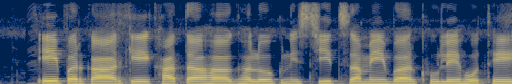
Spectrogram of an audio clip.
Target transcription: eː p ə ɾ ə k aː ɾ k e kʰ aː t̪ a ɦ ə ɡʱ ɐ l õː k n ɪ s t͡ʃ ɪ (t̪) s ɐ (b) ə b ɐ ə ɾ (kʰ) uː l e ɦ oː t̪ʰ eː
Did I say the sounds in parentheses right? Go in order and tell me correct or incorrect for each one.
correct, incorrect: m, correct

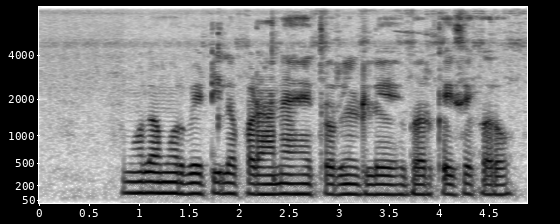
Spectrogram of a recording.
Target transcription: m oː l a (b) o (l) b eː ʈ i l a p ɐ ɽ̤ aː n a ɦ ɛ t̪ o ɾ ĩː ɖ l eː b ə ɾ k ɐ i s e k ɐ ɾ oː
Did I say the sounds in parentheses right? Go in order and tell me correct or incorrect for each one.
incorrect: m, incorrect: ɾ

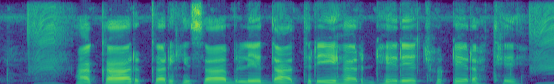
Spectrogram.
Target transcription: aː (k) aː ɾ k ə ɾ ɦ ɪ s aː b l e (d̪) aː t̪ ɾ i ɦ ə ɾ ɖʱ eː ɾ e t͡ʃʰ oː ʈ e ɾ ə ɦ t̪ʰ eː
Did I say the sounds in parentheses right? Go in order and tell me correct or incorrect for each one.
correct, correct

